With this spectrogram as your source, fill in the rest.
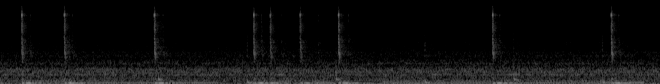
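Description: Computer keyboard keys pressed during Silksong gameplay, sharp scattered clicks in small bursts over a low background hum, fairly quiet and close.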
